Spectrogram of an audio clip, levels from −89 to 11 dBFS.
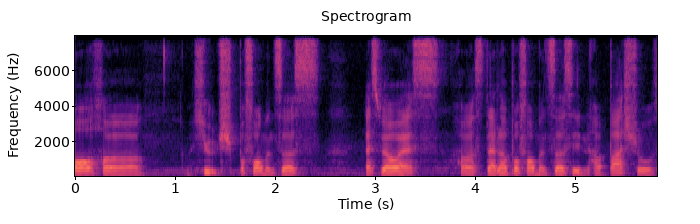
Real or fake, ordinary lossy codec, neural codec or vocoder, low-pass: real; none; none; none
